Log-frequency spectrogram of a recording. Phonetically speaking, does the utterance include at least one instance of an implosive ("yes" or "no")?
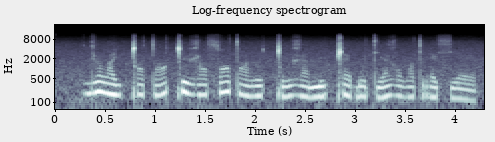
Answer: yes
